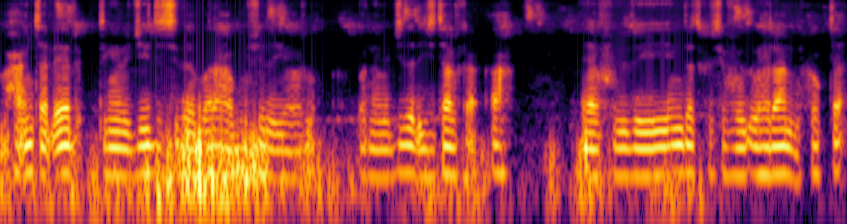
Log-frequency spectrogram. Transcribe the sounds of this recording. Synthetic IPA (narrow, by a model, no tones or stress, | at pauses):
wɑħɑ̰ʔɪnt̪ʰɐɗɛːrt̪ʰɛɡnɔlɔd͡ʒɛjd̪ɐsɪðɐbɐɾɐɦɐbulʃɐðɐjɔɾbɐrnaːmɐd͡ʒɐðɐdɪd͡ʒɪt̪ʰaːlkʰɐ̰ɐh | ʔɐjaːfuðɛjɛɪnd̪ɐd̪kʰʊsɪfɔd̪uhɛlaːnħɔːɡt̪ʰɐ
